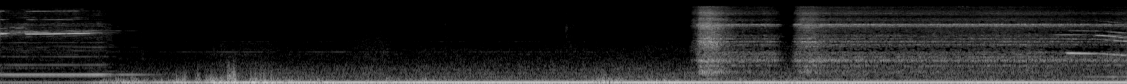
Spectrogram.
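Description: MBTA commuter rail train creeping along the platform with a steady low rumble. A short hiss comes about seven seconds in, and a brief falling wheel squeal comes near the end.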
